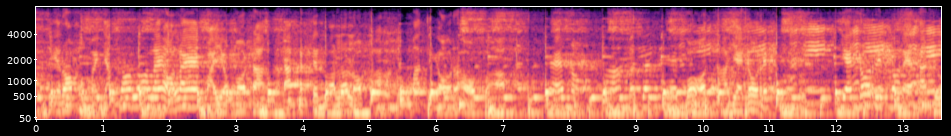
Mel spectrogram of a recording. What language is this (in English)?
Thai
